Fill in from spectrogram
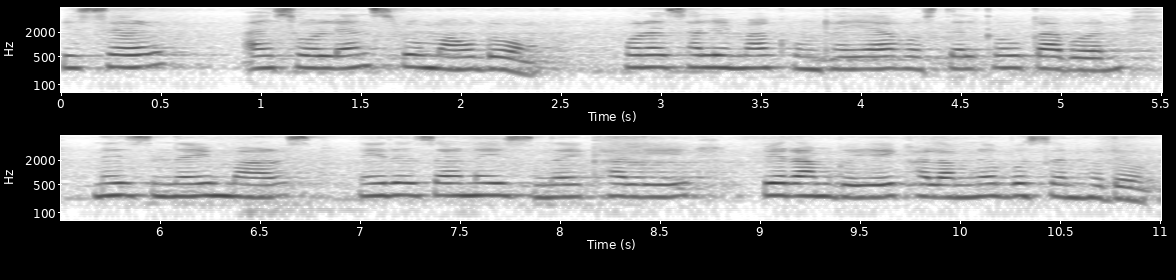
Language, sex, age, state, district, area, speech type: Bodo, female, 18-30, Assam, Kokrajhar, urban, read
